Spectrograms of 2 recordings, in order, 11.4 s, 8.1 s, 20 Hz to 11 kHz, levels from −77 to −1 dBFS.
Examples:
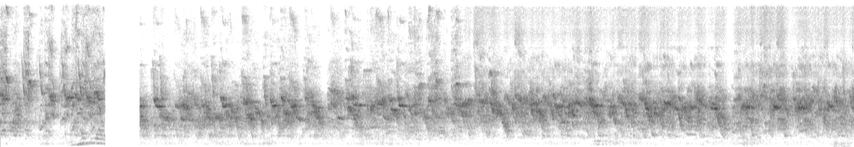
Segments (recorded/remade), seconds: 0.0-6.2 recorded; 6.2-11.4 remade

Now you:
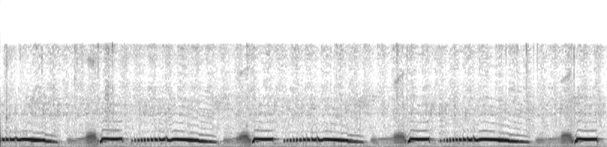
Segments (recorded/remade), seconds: 0.0-1.6 recorded; 1.6-3.2 remade; 3.2-6.4 recorded; 6.4-7.3 remade; 7.3-8.1 recorded

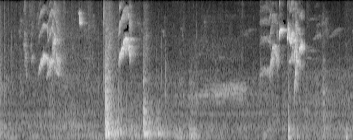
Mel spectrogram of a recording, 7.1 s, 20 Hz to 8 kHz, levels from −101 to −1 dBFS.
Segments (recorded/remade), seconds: 0.0-7.1 recorded

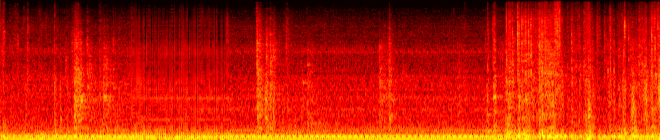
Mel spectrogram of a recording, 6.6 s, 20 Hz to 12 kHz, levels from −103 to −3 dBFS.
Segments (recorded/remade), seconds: 0.0-1.3 recorded; 1.3-2.3 remade; 2.3-6.6 recorded

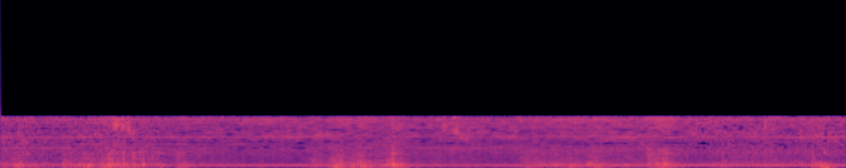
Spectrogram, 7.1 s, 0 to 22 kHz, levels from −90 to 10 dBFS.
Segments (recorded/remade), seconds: 0.0-1.4 recorded; 1.4-5.7 remade; 5.7-7.1 recorded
